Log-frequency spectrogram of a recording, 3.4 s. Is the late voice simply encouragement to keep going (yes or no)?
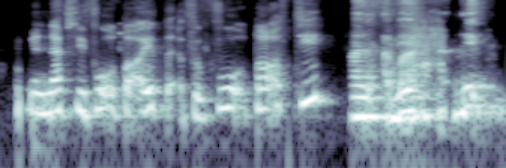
no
